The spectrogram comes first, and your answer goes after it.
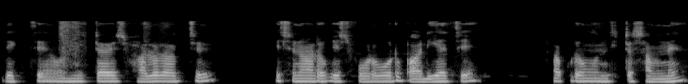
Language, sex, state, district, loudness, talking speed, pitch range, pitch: Bengali, male, West Bengal, Paschim Medinipur, -24 LUFS, 130 wpm, 135-150 Hz, 140 Hz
